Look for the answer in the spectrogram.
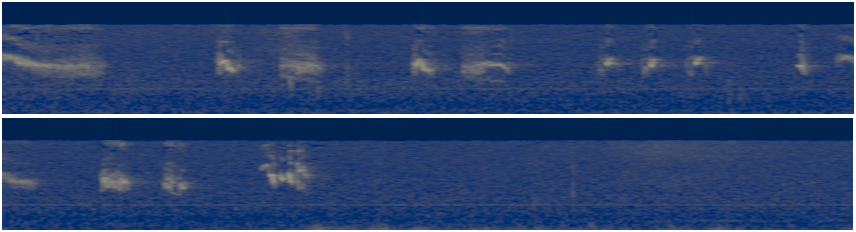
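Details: Thrasher singing: a varied series of short, separate phrases, chirpy and slurred notes at mid to high pitch, one phrase roughly every half second with brief pauses, over a faint steady background hum.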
